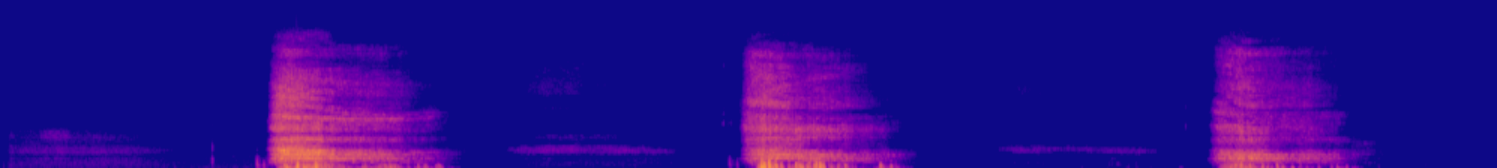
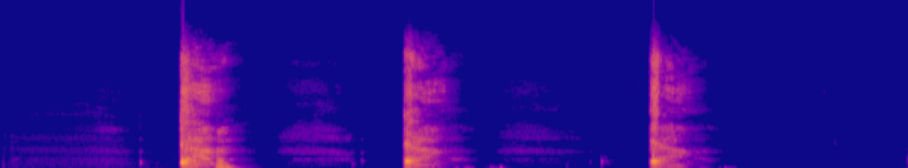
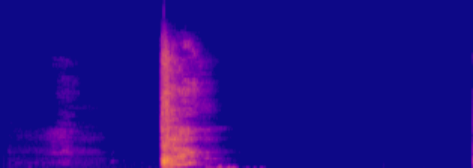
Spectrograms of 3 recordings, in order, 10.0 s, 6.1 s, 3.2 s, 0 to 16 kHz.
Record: {"exhalation_length": "10.0 s", "exhalation_amplitude": 25087, "exhalation_signal_mean_std_ratio": 0.29, "three_cough_length": "6.1 s", "three_cough_amplitude": 32049, "three_cough_signal_mean_std_ratio": 0.22, "cough_length": "3.2 s", "cough_amplitude": 32765, "cough_signal_mean_std_ratio": 0.19, "survey_phase": "beta (2021-08-13 to 2022-03-07)", "age": "45-64", "gender": "Female", "wearing_mask": "No", "symptom_sore_throat": true, "smoker_status": "Ex-smoker", "respiratory_condition_asthma": false, "respiratory_condition_other": false, "recruitment_source": "Test and Trace", "submission_delay": "0 days", "covid_test_result": "Positive", "covid_test_method": "LFT"}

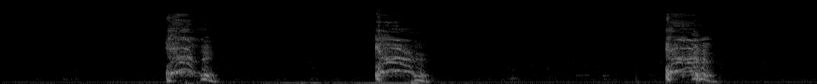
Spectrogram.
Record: {"three_cough_length": "8.2 s", "three_cough_amplitude": 2954, "three_cough_signal_mean_std_ratio": 0.42, "survey_phase": "beta (2021-08-13 to 2022-03-07)", "age": "65+", "gender": "Male", "wearing_mask": "No", "symptom_cough_any": true, "symptom_onset": "8 days", "smoker_status": "Never smoked", "respiratory_condition_asthma": false, "respiratory_condition_other": false, "recruitment_source": "REACT", "submission_delay": "2 days", "covid_test_result": "Negative", "covid_test_method": "RT-qPCR", "influenza_a_test_result": "Unknown/Void", "influenza_b_test_result": "Unknown/Void"}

